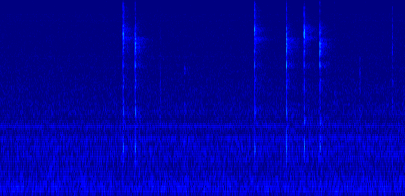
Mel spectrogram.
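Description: Faint, sparse computer mouse clicks against near silence: a quick pair about a second in, then four more close together near the end.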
